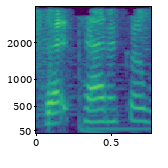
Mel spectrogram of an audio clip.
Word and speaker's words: Zetanica: So everything is spelled A-Z-A-Z-L-A. I'm going to repeat. A-Z-A-Z-L-A. And the last name is Zetanica with a Z. So that's Z-E-T-A-N-I-C-A. So I'm going to repeat. – Right. – Azazla Zetanica. A-Z-A-Z-L-A. Z-E-T-A-N-I-C-A.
